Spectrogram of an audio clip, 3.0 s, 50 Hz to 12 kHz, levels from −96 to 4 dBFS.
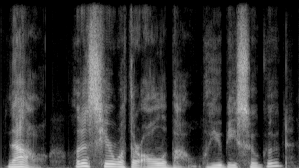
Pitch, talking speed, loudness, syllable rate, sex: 145 Hz, 260 wpm, -20 LUFS, 5.8 syllables/s, male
